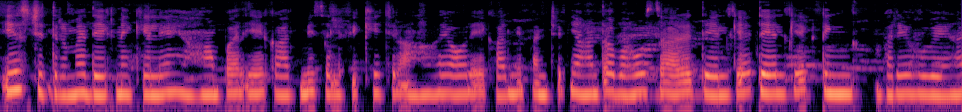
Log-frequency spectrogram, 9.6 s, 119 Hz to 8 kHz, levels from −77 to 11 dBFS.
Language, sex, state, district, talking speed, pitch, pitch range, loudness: Hindi, female, Rajasthan, Nagaur, 170 wpm, 235 Hz, 230-245 Hz, -18 LUFS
